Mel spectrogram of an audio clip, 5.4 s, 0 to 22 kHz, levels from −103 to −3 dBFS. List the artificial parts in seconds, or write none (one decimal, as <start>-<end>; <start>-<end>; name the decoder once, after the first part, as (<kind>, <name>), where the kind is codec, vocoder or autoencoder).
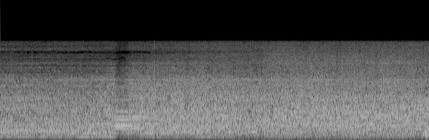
none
